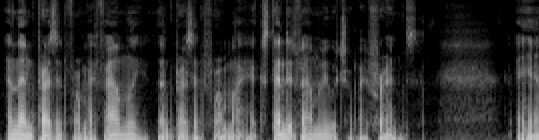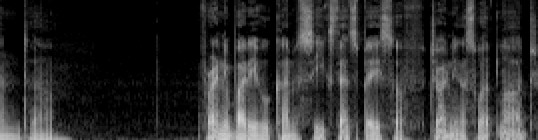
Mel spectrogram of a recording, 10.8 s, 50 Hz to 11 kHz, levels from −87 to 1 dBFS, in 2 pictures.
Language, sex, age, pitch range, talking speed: English, male, 30-49, 90-100 Hz, 175 wpm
